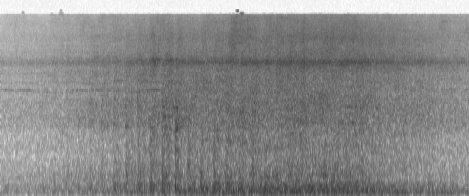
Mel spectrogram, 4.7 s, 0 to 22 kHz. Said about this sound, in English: Locomotive 5017 left the Bakken oil fields of North Dakota on June 30th, 2013, pulling a long line of tanker cars behind it. Its destination was the Irving Refinery in St. John, New Brunswick, more than 3,000 miles away.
